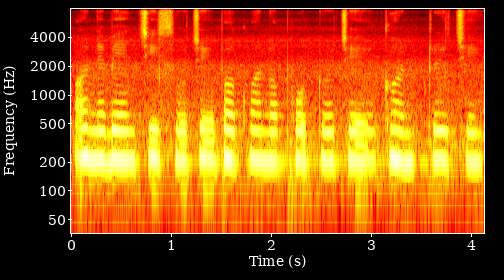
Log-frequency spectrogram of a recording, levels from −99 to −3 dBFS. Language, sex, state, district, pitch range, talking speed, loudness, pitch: Gujarati, female, Gujarat, Gandhinagar, 200-215 Hz, 115 wpm, -17 LUFS, 210 Hz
